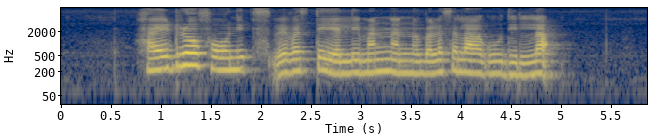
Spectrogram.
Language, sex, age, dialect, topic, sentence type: Kannada, female, 31-35, Coastal/Dakshin, agriculture, statement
